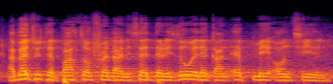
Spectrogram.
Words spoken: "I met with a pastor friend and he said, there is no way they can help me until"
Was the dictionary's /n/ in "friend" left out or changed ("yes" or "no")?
yes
